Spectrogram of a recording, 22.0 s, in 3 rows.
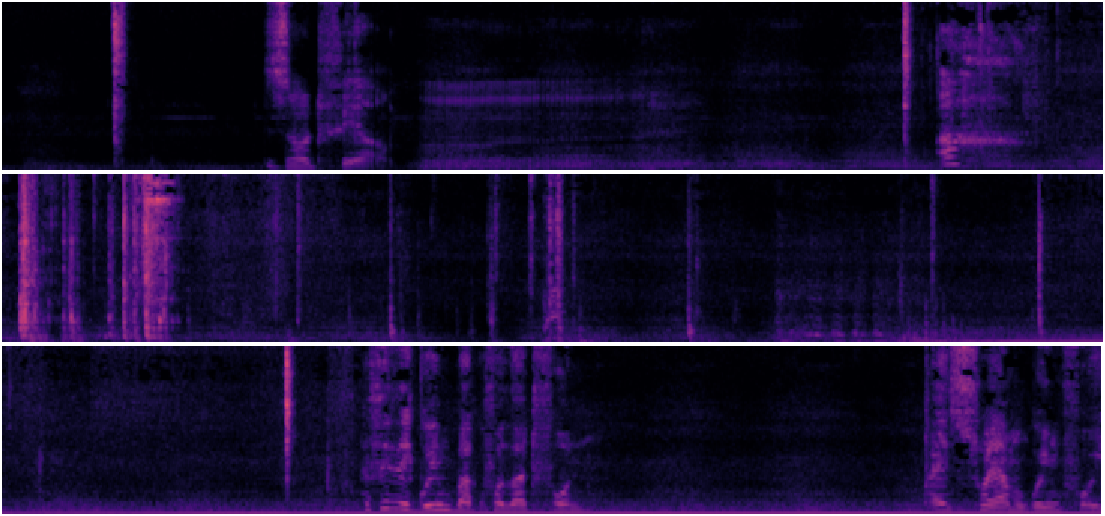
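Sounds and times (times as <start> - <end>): car engine starting and idling: 0.0 - 22.0
clicks and rattles inside a car: 7.4 - 12.4.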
